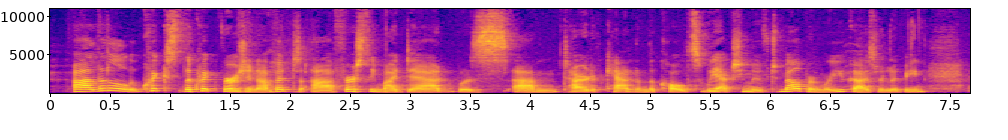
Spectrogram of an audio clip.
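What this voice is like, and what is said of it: Canadian accent. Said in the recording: “from your accent, you're not from these parts. ... You're Canadian.”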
